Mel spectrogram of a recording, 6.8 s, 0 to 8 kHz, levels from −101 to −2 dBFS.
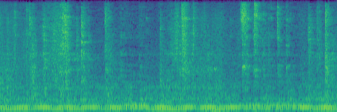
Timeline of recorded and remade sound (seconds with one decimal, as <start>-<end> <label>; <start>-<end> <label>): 0.0-2.4 recorded; 2.4-2.9 remade; 2.9-4.8 recorded; 4.8-6.0 remade; 6.0-6.8 recorded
